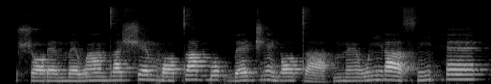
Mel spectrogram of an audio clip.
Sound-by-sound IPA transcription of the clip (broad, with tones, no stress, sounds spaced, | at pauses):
ʃ ɔ˨ ɾ ɛ˨ m ɛ˨ w ã˧ d a˧ ʃ ɛ˦ m ɔ˧ t a˦ ɡ͡b o˦˨ ɡ͡b ɛ˨˦ d͡ʒ ɛ̃˦˨ j ɔ˧ t a˨ | m ɛ̃˧ w ĩ˦ ɾ a˦˨ s ĩ˨˦ h ɛ˦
